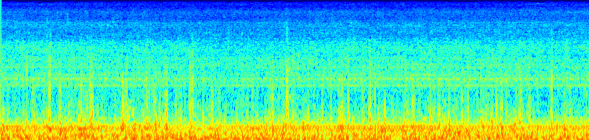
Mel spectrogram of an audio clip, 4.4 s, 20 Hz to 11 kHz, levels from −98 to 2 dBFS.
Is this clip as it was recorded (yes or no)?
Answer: yes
